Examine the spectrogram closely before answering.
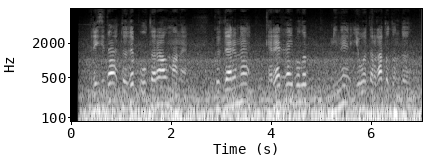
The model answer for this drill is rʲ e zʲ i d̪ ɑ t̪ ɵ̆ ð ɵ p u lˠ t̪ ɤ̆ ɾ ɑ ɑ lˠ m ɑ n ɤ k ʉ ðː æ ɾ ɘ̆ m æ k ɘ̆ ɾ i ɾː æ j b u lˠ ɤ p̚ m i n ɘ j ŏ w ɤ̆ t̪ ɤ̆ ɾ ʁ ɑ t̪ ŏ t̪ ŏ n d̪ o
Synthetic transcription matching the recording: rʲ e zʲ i d̪ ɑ t̪ ɵ̆ ð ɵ p u lˠ t̪ ɤ̆ ɾ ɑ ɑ lˠ m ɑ n ɤ k ʉ ðː æ ɾ ɘ̆ m æ k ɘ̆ ɾ æ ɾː æ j b u lˠ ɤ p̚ m i n ɘ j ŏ w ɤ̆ t̪ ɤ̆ ɾ ʁ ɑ t̪ ŏ t̪ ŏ n d̪ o

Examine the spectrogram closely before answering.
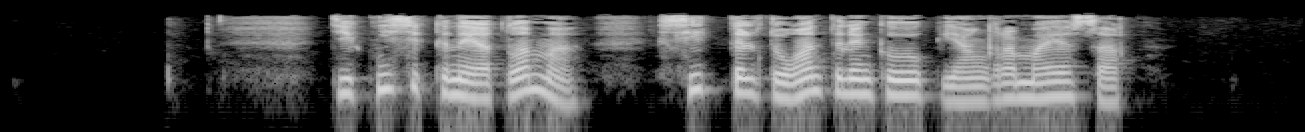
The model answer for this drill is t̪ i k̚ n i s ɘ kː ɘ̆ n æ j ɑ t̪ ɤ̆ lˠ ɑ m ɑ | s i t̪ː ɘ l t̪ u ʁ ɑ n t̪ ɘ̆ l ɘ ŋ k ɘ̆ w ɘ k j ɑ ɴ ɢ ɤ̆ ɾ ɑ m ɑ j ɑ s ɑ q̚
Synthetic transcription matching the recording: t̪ i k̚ n i s ɘ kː ɘ̆ n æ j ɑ t̪ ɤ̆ lˠ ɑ m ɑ | s i t̪ː ɘ l t̪ u ʁ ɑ n t̪ ɘ̆ l ɘ ŋ k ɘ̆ w ɘ k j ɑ ɴ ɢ ɤ̆ ɾ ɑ m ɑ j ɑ s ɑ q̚

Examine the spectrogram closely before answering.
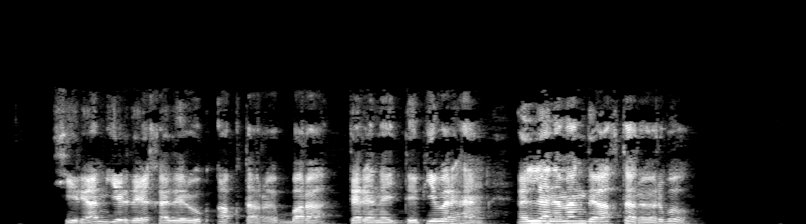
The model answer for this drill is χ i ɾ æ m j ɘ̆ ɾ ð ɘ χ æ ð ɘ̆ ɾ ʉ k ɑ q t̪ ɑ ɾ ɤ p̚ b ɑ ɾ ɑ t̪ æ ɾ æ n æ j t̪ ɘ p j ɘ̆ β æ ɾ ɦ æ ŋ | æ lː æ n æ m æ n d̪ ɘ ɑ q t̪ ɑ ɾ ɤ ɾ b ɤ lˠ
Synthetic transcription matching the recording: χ i ɾ æ m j ɘ̆ ɾ ð ɘ χ æ ð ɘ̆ ɾ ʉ k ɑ q t̪ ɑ ɾ ɤ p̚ b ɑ ɾ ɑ t̪ æ ɾ æ n æ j t̪ ɘ p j ɘ̆ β æ ɾ ɦ æ ŋ | æ lː æ n æ m æ ŋ d̪ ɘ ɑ q t̪ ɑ ɾ ɤ ɾ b ɤ lˠ

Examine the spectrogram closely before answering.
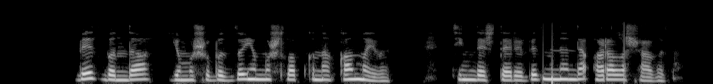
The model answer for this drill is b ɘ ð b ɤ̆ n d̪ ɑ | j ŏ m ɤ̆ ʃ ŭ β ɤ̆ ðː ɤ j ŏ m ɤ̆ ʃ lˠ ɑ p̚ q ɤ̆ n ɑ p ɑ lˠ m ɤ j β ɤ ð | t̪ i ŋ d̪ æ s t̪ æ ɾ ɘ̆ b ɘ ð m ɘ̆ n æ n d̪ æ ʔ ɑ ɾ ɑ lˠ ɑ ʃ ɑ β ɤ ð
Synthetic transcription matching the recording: b ɘ ð b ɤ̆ n d̪ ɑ | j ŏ m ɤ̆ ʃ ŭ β ɤ̆ ðː ɤ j ŏ m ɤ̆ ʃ lˠ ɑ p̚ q ɤ̆ n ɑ q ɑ lˠ m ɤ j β ɤ ð | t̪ i ŋ d̪ æ ʃ t̪ æ ɾ ɘ̆ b ɘ ð m ɘ̆ n æ n d̪ æ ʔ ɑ ɾ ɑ lˠ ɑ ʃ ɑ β ɤ ð

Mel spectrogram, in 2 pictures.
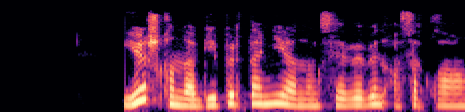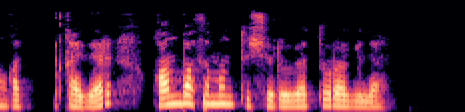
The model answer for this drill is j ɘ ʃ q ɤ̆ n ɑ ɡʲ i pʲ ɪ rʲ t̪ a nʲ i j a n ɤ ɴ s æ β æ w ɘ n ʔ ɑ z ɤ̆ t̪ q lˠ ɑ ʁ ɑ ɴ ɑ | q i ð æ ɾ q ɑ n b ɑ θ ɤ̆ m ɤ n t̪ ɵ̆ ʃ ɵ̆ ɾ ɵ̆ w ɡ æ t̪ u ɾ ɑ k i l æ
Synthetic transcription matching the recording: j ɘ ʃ q ɤ̆ n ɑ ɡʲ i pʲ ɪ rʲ t̪ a nʲ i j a n ɤ ɴ s æ β æ β ɘ n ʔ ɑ s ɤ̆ q lˠ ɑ ʁ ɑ ɴ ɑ | q æ ð æ ɾ q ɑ n b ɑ θ ɤ̆ m ɤ n t̪ ɵ̆ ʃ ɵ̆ ɾ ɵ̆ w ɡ æ t̪ u ɾ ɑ k i l æ

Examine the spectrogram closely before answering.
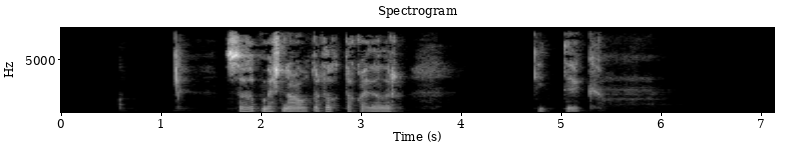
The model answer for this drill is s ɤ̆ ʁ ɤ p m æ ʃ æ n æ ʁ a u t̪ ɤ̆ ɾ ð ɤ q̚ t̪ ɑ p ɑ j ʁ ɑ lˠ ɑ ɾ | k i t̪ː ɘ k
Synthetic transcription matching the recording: s ɤ̆ ʁ ɤ p m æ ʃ i n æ ʁ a u t̪ ɤ̆ ɾ ð ɤ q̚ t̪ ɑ q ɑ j ð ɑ lˠ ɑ ɾ | k i t̪ː ɘ k

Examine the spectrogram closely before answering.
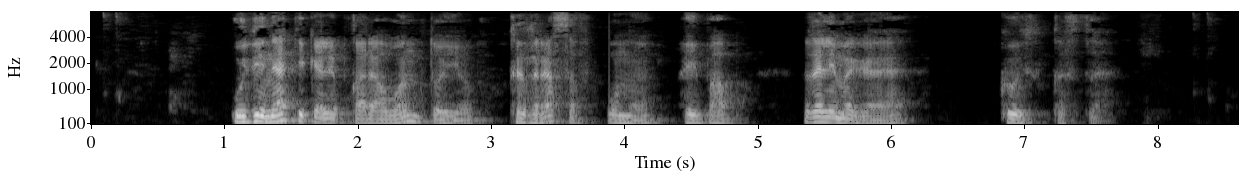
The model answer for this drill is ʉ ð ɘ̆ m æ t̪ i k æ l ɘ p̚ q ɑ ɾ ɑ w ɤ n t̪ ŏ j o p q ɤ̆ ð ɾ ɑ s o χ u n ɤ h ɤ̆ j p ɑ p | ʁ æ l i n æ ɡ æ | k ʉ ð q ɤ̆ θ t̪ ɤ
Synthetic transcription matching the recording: ʉ ð ɘ̆ n æ t̪ i k æ l ɘ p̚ q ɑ ɾ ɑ w ɤ n t̪ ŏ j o p q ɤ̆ ð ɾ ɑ s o f u n ɤ h ɤ̆ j p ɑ p | ʁ æ l i m æ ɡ æ | k ʉ ð q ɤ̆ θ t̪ ɤ

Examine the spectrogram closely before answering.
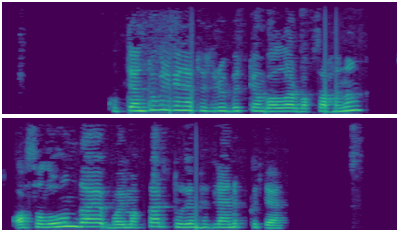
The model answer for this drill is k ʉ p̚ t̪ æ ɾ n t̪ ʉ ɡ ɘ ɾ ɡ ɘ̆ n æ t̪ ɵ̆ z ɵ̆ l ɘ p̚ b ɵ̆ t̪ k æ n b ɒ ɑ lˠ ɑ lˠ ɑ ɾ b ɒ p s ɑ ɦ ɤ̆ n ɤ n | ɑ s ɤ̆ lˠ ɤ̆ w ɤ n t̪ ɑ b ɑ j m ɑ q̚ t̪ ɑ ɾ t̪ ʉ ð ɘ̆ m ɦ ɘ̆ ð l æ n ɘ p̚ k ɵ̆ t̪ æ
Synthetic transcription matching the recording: k ʉ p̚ t̪ æ n t̪ ʉ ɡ ɘ l ɡ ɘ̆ n æ t̪ ɵ̆ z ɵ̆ l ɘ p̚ b ɵ̆ t̪ k æ n b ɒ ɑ lˠ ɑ lˠ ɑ ɾ b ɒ q s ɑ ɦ ɤ̆ n ɤ ɴ | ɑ s ɤ̆ lˠ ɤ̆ w ɤ n d̪ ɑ b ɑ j m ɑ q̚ t̪ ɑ ɾ t̪ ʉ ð ɘ̆ m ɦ ɘ̆ ð l æ n ɘ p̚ k ɵ̆ t̪ æ

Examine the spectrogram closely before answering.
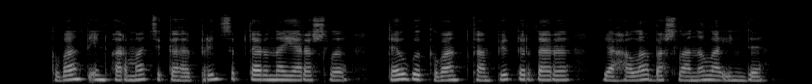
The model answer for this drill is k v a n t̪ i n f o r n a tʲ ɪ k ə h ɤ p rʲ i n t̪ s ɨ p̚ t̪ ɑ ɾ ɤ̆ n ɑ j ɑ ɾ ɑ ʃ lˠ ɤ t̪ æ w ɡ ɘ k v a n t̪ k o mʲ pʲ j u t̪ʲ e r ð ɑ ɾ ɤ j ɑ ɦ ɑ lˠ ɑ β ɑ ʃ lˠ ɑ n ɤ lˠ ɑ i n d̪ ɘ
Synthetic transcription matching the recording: k v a n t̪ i n f o r m a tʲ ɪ k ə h ɤ p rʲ i n t̪ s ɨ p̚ t̪ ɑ ɾ ɤ̆ n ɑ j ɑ ɾ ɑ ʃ lˠ ɤ t̪ æ w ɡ ɘ k v a n t̪ k o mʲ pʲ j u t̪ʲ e r ð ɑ ɾ ɤ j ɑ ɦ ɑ lˠ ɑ b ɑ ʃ lˠ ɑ n ɤ lˠ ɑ i n d̪ ɘ

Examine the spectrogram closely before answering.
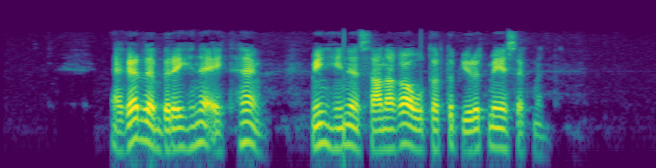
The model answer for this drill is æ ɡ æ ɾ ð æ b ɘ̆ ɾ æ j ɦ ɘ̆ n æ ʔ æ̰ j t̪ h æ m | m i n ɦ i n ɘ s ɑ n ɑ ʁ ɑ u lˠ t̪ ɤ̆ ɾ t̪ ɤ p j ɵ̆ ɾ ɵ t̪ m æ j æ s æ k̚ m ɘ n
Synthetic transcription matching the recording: æ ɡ æ ɾ ð æ b ɘ̆ ɾ æ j ɦ ɘ̆ n æ ʔ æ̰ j t̪ h æ ŋ | m i n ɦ i n ɘ s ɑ n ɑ ʁ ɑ u lˠ t̪ ɤ̆ ɾ t̪ ɤ p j ɵ̆ ɾ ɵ t̪ m æ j æ s æ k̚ m ɘ n

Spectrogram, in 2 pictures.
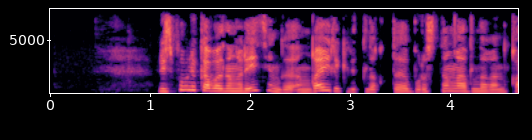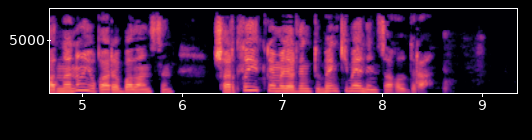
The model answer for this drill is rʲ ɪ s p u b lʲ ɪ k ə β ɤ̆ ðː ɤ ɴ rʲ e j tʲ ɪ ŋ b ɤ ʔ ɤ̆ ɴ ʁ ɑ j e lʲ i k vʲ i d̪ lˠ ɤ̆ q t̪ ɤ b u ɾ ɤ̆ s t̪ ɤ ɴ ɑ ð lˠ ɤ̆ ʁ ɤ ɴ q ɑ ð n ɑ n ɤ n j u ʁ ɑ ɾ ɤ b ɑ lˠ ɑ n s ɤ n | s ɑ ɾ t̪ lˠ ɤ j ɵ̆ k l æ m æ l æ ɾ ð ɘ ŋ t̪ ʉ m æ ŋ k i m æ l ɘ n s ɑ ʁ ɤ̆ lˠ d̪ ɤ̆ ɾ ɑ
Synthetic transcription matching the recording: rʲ ɪ s p u b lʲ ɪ k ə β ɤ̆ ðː ɤ ɴ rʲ e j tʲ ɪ ŋ ɡ ɤ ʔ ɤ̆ ɴ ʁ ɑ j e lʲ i k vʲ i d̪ lˠ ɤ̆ q t̪ ɤ b u ɾ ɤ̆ s t̪ ɤ ɴ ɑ ð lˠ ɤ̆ ʁ ɤ ɴ q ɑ ð n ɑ n ɤ ɴ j u ʁ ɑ ɾ ɤ b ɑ lˠ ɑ n s ɤ n | ʃ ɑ ɾ t̪ lˠ ɤ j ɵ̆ k l æ m æ l æ ɾ ð ɘ ŋ t̪ ʉ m æ ŋ k i m æ l ɘ n s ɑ ʁ ɤ̆ lˠ d̪ ɤ̆ ɾ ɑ

